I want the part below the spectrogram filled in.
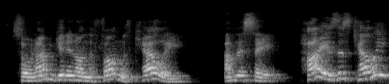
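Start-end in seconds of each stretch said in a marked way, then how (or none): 3.0-3.9 eager, enthusiastic, upbeat voice with pitch raised. Tonality training, greeting someone on a phone call: excited, enthusiastic, smiling. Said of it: "Excited, enthusiastic, smiling".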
